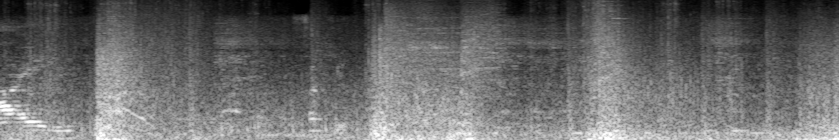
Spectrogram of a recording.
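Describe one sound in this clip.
Heavy weapons strike and clash in close combat.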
